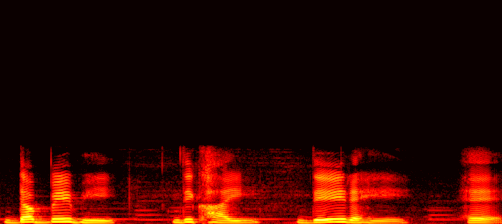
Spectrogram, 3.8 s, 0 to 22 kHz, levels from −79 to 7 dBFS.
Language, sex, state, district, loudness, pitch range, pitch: Hindi, female, Himachal Pradesh, Shimla, -16 LUFS, 190-250 Hz, 205 Hz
